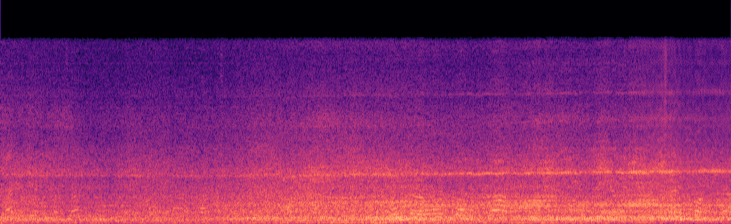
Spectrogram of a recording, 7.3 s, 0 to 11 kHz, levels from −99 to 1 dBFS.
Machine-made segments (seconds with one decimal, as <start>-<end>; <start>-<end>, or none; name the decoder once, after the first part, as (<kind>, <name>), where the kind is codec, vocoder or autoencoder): 6.4-7.3 (vocoder, Vocos)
